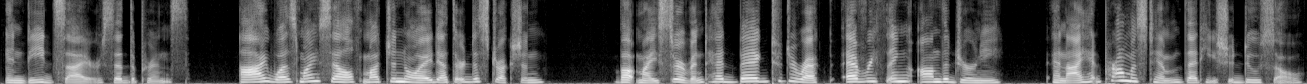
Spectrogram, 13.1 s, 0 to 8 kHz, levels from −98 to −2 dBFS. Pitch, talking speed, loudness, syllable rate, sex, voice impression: 230 Hz, 155 wpm, -20 LUFS, 4.4 syllables/s, female, very feminine, very adult-like, thin, tensed, slightly weak, bright, soft, clear, fluent, slightly cute, slightly intellectual, refreshing, sincere, slightly calm, slightly friendly, slightly reassuring, very unique, slightly elegant, wild, slightly sweet, lively, slightly kind, sharp, slightly modest, light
